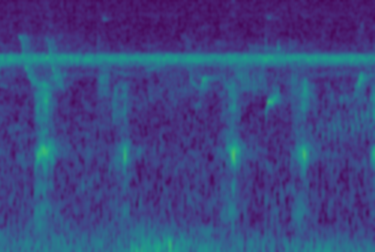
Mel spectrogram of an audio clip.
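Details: Pet toucan kept indoors in a house, giving short croaky, frog-like calls that repeat about once a second, with faint higher chirps between them and a steady high electronic whine throughout.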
